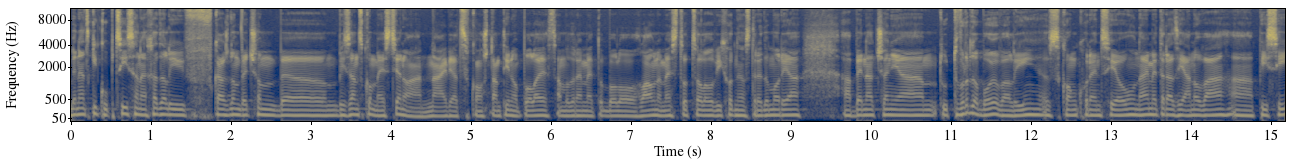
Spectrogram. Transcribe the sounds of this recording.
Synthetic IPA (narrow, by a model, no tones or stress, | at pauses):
bɛnat͡skikupt͡sisanaxaːd͡zalifkaʒd̪ɔmʋɛt͡ʃɔm | bizant͡skɔmːɛscɛnɔanajʋɪat͡sfkɔnʃt̪ant̪inɔpɔlɛsamɔzɾɛjmɛt̪ɔbɔlɔɦlaʊnɛːmɛst̪ɔt͡sɛlɛːɦɔʋiːxɔd̪nɛːɦɔst̪ɾɛd̪ɔmɔɾɪa | abɛnat͡ʃaɲɪat̪ut̪ʋr̩d̪ɔbɔjɔʋaliskɔŋkʰuɾɛnt͡siɔʊnajmɛt̪ɛɾazjanɔʋaapisi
